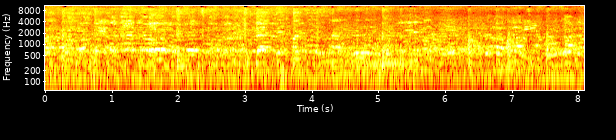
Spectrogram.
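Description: People chatter in a busy, noisy crowd nearby.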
